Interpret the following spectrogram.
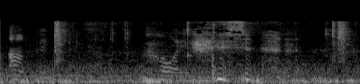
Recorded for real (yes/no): yes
